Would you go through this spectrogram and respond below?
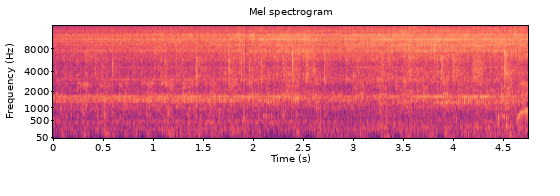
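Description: An electric mixer beating walnut ball dough until light and fluffy, a steady loud whirring drone with a faint rumble, continuous and close.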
